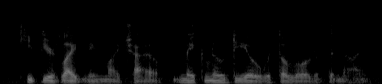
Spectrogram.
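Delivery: very low, very quiet, deep hushed voice. Game master voices a voice speaking inside a player's mind: deep voice in your mind. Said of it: "you hear a a deep voice inside your mind that says".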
